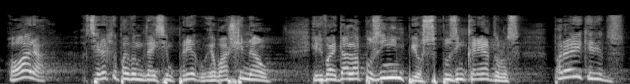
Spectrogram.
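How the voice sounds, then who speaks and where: A man's voice: very high voice, breathy edge, long reverb tail. A male pastor, preaching a sermon in a folksy storytelling way and often addressing the congregation as dear ones.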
